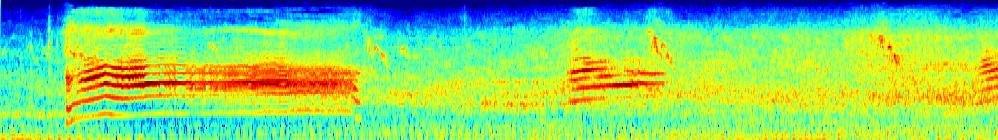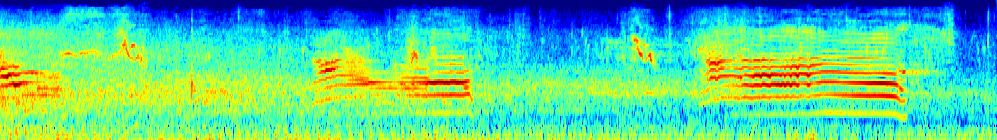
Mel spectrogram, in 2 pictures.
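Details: Homeless street cat in Morocco waiting for trash to be put out so he can search it for food: loud, insistent meows, some long and bending upward, others short pairs, over constant low background rumble.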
